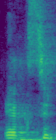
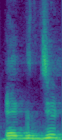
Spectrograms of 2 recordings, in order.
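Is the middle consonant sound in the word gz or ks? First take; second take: ks; gz. First: The middle consonants are voiceless, like ks. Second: The middle consonants are voiced, like gz. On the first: The speaker calls it right. "एक्सिट होता है" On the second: The speaker calls it wrong. "एग्जिट नहीं"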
